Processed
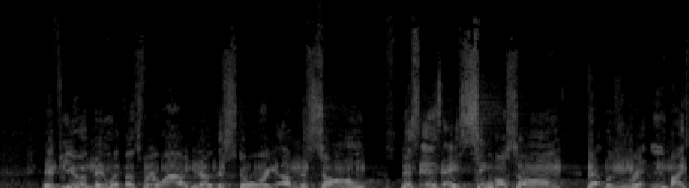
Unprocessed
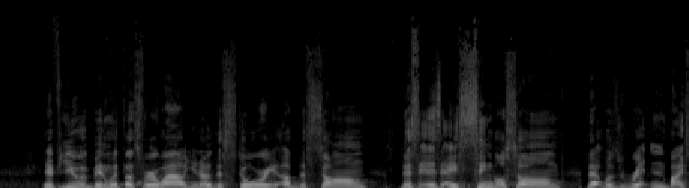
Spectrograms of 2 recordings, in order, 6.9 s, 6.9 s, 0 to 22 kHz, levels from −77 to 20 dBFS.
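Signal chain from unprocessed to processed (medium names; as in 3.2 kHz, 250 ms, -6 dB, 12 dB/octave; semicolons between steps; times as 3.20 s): rattle on loud lows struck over -47 dBFS, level -33 dBFS; reverb removal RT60 0.99 s; waveshaping leveller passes 1; compression 5:1, threshold -40 dBFS, peak gain reduction 16 dB; doubling 13 ms -2 dB; plate-style reverb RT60 2 s, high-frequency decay 0.95×, DRR 18 dB; trim +5.5 dB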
